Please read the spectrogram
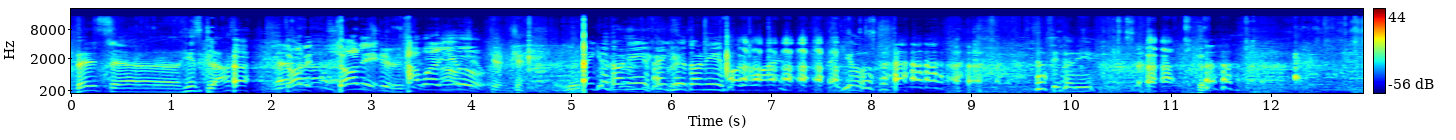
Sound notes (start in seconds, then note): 6.6 laughs; 10.6 laughter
